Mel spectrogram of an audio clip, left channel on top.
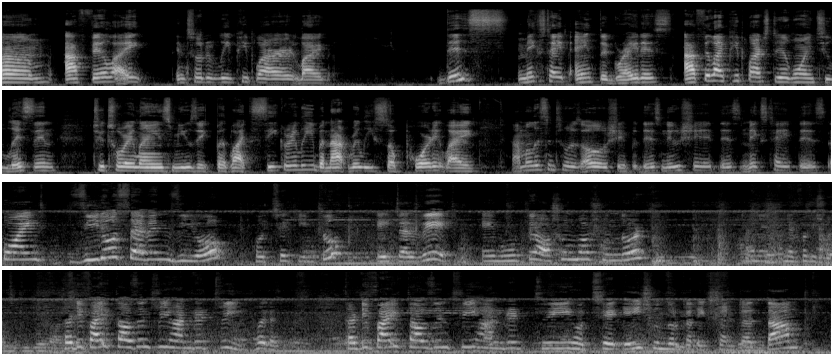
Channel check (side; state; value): both; different; correlation 0.00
